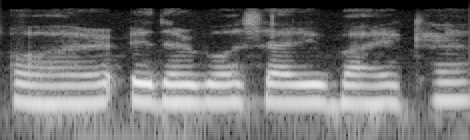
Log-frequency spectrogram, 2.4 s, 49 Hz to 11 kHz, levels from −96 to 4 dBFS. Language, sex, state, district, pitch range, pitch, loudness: Hindi, female, Delhi, New Delhi, 205-215 Hz, 210 Hz, -13 LUFS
